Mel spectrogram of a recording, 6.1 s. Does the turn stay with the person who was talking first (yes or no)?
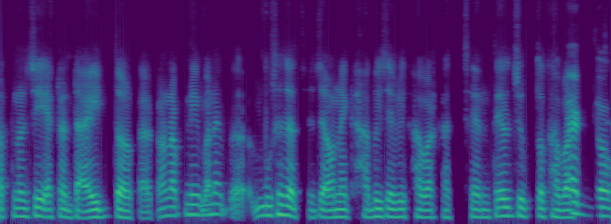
yes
